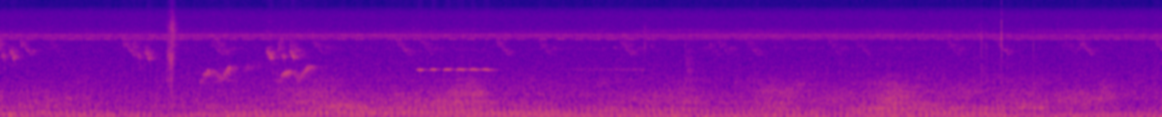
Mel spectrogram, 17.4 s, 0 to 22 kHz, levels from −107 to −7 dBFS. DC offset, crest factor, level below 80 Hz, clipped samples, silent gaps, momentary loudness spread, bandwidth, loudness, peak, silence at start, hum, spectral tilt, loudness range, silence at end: under 0.1%; 32 dB; -64 dBFS; under 0.1%; none; 6 LU; over 20 kHz; -55 LUFS; -24 dBFS; 0 s; none; -3 dB/octave; 4 LU; 0 s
